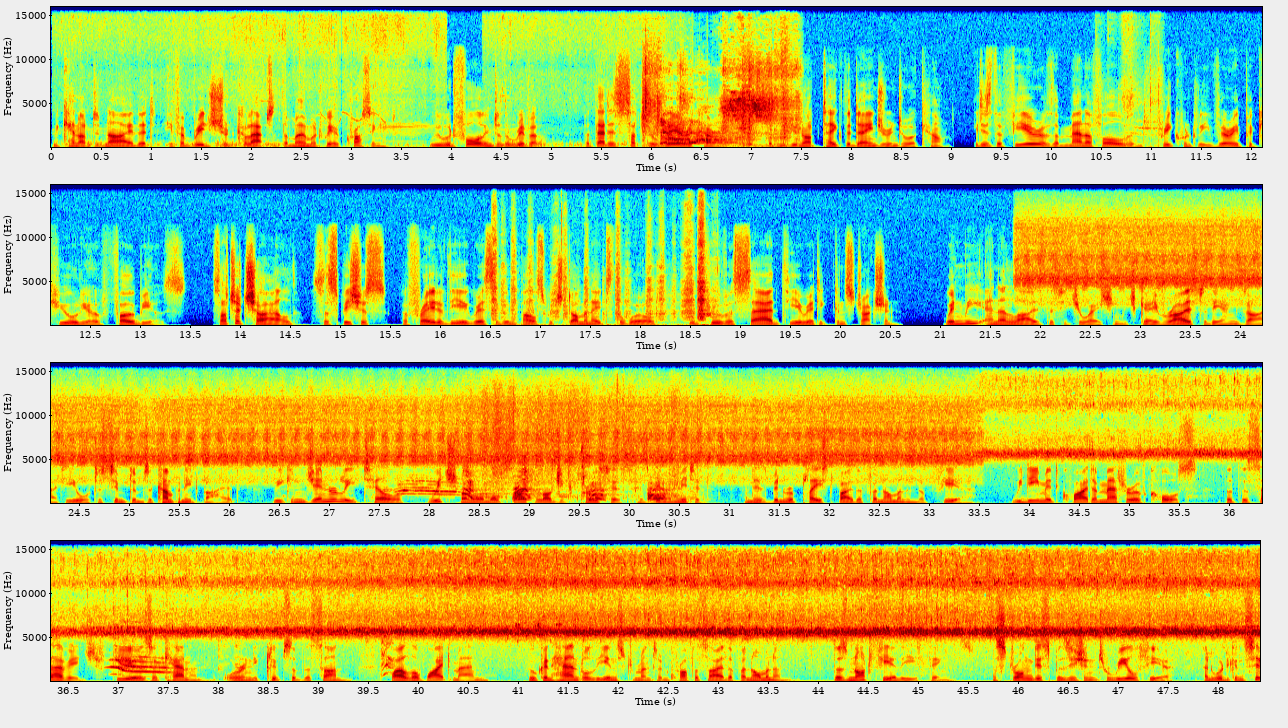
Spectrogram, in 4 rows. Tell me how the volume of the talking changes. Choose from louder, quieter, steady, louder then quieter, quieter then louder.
steady.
